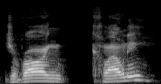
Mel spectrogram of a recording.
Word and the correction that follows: Jadeveon Clowney: Jadeveon Clowney.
